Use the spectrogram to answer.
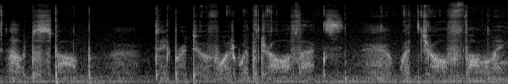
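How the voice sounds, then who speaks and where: Whispering at a moderate pace with noticeable background noise. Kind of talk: ASMR reading of medication information. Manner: whispered.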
